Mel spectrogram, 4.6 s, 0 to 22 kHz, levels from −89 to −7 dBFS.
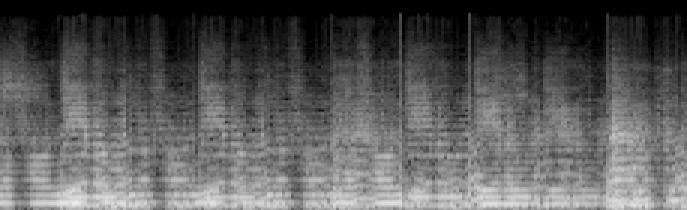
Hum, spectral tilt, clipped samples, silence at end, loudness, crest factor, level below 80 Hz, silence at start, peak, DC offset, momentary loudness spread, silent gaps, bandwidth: none; -7.5 dB/octave; under 0.1%; 0 s; -23 LUFS; 16 dB; -36 dBFS; 0 s; -6 dBFS; under 0.1%; 6 LU; none; 11 kHz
